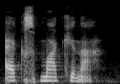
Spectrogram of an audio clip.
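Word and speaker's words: Ex Machina: Знаете, что вот интересно, кстати, вот мы читаем Edison Machine Works, а есть, короче, такой фильм, может быть, видели, слышали когда-то «Экс-машина» а по-английски он произносится как «экс-макина».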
